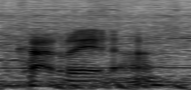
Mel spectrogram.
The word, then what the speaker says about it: Carrera: Well, if it's supposed to be the the Spanish word for race is pronounced Carrera, right?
